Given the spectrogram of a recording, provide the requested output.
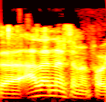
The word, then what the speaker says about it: Alla Nazimova: And why don't we get started with Alla Nazimova? Is that the right pronunciation, first of all? I don't want to get that wrong. Yes, it is Alla Nazimova. You nailed it.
